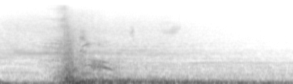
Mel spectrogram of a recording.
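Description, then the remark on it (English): A single sharp whoosh of a swung punch in a wrestling video sweeps past, followed by a low rumbling thud and a lingering noisy tail. “Mystical punches.”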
